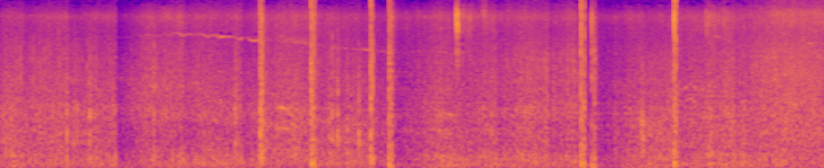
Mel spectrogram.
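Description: Fireworks display: aerial shells bursting with sharp bangs at irregular intervals, several in a few seconds, over steady background noise. A faint whistle is heard about two seconds in.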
